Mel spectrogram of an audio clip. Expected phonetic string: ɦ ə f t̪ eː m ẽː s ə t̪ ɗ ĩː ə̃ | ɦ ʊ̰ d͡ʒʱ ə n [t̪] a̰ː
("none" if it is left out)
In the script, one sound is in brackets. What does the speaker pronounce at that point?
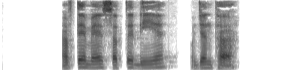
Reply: t̪ʰ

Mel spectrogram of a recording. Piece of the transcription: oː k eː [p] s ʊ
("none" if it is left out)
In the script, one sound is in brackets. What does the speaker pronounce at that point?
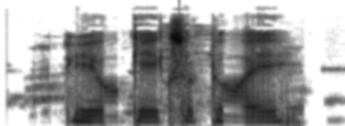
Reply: k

